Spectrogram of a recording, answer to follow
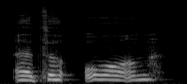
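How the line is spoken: Exclaiming. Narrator (Russian): воскликнула Каролина

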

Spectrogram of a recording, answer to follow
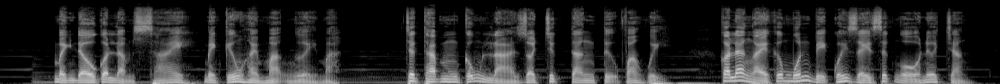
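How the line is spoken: Smiling mutter. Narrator (Vietnamese): ông mỉm cười rồi lẩm bẩm

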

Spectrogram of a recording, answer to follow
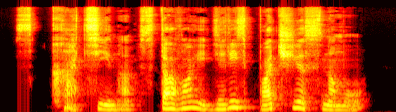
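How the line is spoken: Strained wheeze. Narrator (Russian): нашел в себе силы прохрипеть

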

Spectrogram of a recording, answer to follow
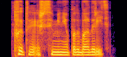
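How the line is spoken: Snorting. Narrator (Russian): Хмыкнул я

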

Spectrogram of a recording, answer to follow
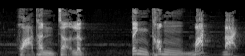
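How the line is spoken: Shouted incantation. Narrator (Vietnamese): Hai lão quát

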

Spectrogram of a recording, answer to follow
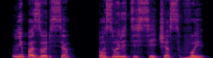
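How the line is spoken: Icy cold tone. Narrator (Russian): отвечаю ей ледяным тоном

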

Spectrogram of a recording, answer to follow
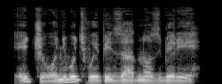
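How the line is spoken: Smirking grunt. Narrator (Russian): хмыкнул Грон

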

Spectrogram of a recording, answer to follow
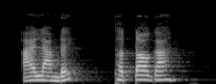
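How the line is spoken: Angry middle-aged man. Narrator (Vietnamese): một người đàn ông trung niên tức giận nói

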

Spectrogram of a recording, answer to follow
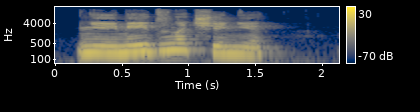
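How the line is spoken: Gloomy mutter. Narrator (Russian): мрачно пробурчал Волохов

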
